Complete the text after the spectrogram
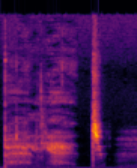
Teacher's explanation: is pronounced Paillette with stress on the second syllable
